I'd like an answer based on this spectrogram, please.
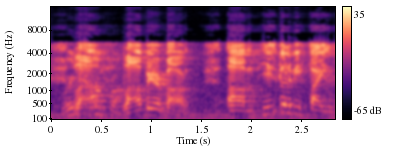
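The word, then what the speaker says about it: Beerbohm: Jimmy, can you pronounce this guy's name? Beer Bomb. No, it's Beer Bomb. Lyle Beerbong.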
